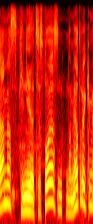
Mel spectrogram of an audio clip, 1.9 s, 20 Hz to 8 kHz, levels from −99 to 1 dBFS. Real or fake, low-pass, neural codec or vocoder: real; 7.2 kHz; none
